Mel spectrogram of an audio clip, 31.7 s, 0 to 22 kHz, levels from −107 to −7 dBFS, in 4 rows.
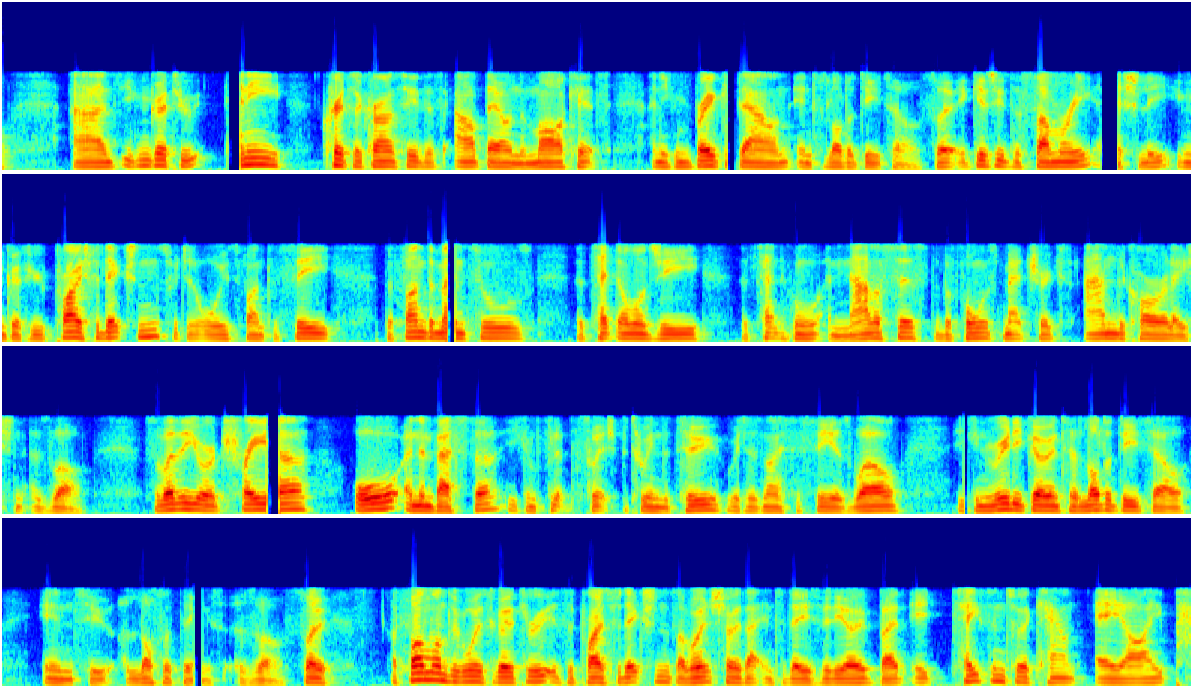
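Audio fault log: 1.5 to 25.1 s, packet loss filled with silence: seven dead holes in the speech at 1.5 s (90 ms, between "you can go through" and "cryptocurrency that's out there"), 4.83 s (60 ms), 7.32 s (120 ms), 10.89 s (60 ms, right after "fun to see the"), 17.61 s (90 ms), 22.26 s (30 ms) and 25.05 s (60 ms, between "into a lot of" and "as well"). Every gap is a multiple of 30 ms, which points to 30 ms packets being dropped. The receiver plays straight silence in their place, so each hole has hard edges.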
